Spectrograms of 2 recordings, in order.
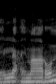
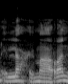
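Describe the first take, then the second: First: हिमारुन with a "u" before the final n; wrong "-un" ending. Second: हिमारन with an "a" before the final n; accusative "-an" ending. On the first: Teacher warns students off this reading, "-un" ending. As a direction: end हिमारुन on "-un". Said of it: "नहीं पढ़ेंगे". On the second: Teacher shows students the only accepted reading, "-an" ending. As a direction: end हिमारन clearly on "-an". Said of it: "ही पढ़ेंगे". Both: Shown as a demonstration.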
